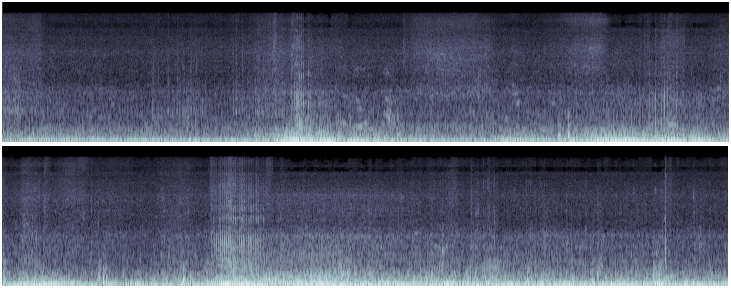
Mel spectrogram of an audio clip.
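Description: Low, steady rumble of a car driving along a city street: engine and tyre noise, a little louder for a while from about twelve seconds in. A few short sounds stand out above it, around four, eight and twelve seconds in.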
